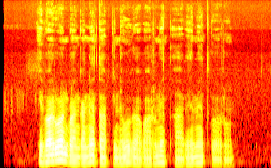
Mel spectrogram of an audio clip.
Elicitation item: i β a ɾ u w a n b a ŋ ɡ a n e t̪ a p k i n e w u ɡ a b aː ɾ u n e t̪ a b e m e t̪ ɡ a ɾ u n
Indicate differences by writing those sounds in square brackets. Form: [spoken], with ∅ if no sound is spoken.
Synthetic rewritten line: i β a ɾ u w a n b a ŋ ɡ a n e t̪ a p k i n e w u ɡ a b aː ɾ u n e t̪ a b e m e t̪ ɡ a ɾ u n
